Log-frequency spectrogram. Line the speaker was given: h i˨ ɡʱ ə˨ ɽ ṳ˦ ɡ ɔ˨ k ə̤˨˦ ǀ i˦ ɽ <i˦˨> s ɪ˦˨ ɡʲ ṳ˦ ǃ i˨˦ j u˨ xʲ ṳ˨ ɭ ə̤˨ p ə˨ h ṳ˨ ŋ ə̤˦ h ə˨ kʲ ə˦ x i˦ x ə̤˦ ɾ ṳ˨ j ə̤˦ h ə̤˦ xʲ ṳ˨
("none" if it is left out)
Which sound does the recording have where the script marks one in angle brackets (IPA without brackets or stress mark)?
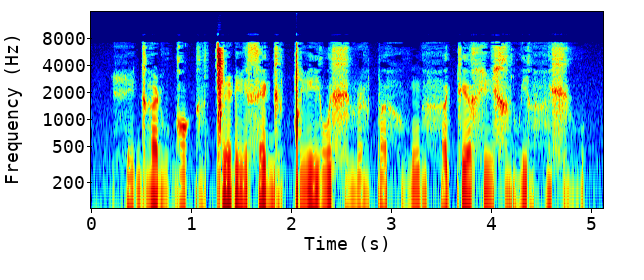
i˦˨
